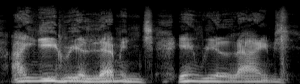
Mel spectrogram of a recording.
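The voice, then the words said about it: Imitates another person's voice. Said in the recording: “I'm trying a different voice.”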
